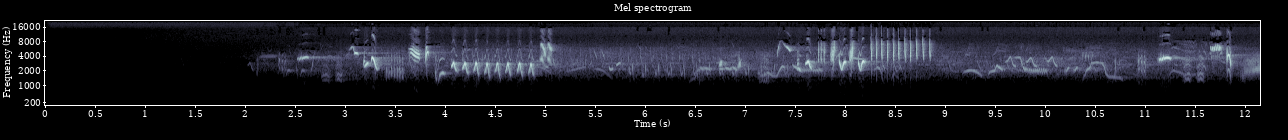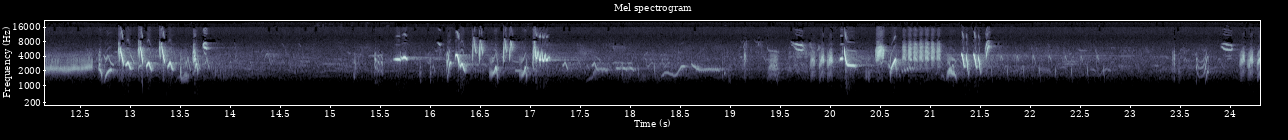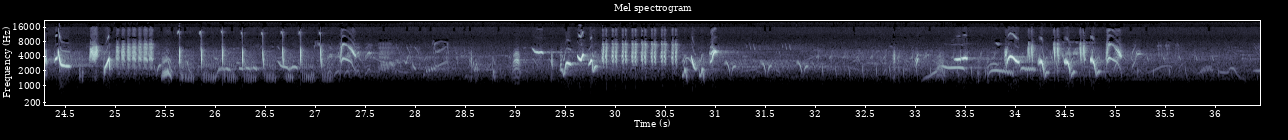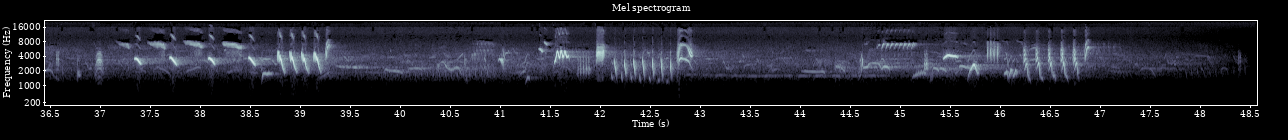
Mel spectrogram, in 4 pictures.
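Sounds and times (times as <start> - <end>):
mountain forest ambience: 2.0 - 48.5.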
